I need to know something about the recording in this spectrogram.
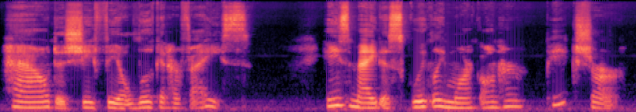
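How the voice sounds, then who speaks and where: A woman reading a picture book aloud as a teacher, pausing to explain and ask young children questions. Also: fairly low pitch, creaky, breathy edge.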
